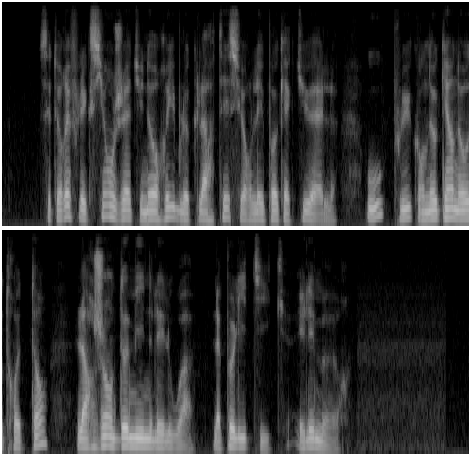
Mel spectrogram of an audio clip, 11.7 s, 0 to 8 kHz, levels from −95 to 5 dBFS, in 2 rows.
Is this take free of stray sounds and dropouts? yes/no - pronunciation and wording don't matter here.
yes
